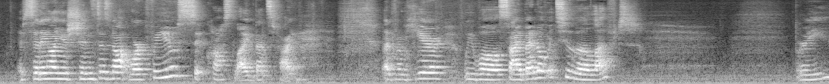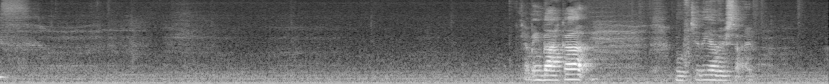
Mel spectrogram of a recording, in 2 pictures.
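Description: A young woman speaks calmly and clearly, close to a microphone, in short phrases with pauses.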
